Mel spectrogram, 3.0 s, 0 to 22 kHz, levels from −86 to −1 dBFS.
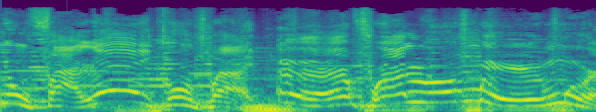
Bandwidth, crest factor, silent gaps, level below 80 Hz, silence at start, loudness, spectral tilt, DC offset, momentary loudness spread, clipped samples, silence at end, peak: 17 kHz; 8 dB; none; -22 dBFS; 0 s; -9 LUFS; -4 dB/octave; under 0.1%; 1 LU; under 0.1%; 0 s; 0 dBFS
